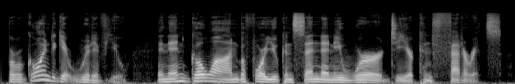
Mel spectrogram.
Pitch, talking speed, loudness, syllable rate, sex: 110 Hz, 245 wpm, -18 LUFS, 6.3 syllables/s, male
